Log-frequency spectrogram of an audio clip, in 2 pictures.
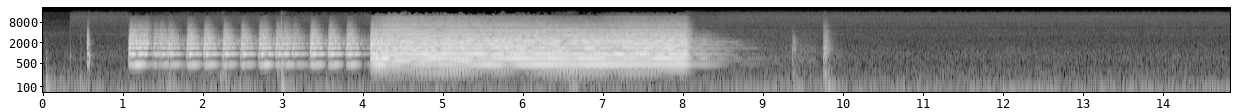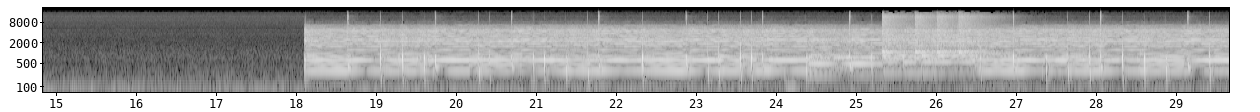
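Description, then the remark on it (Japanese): A recorded original song plays with no talking. A bright, sustained electronic intro gives way to about ten seconds of near silence, then a loud, dense full arrangement kicks in. “というわけでえっ、ー、とまあこれから2年経った僕が作った…という曲を聴いてください。”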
